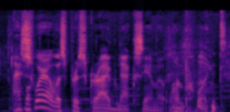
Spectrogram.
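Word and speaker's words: NXIVM: says, it's like a sexier Nixium. Is that how you actually pronounce that? The real cult? – Nexium. – Nexium.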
